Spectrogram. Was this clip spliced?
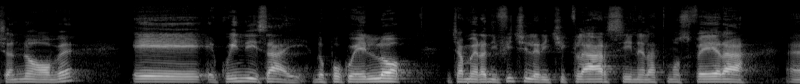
no; 0 cuts

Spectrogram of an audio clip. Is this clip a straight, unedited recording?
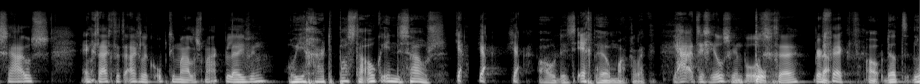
no; 2 cuts; at 4.7 s, 5.9 s

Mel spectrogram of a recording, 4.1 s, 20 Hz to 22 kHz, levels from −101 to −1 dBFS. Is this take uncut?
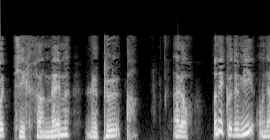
no; 1 cut; at 1.9 s

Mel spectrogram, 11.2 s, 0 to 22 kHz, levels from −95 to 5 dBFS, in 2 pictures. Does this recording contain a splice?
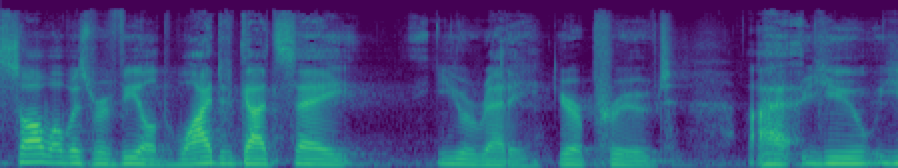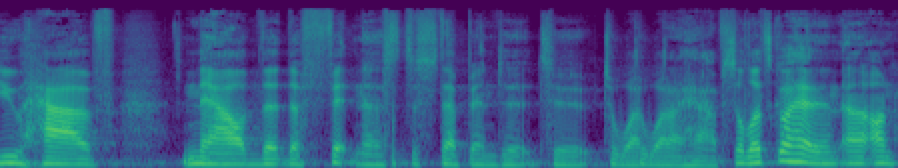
yes; 4 cuts; at 2.7 s, 3.4 s, 5.0 s, 9.6 s

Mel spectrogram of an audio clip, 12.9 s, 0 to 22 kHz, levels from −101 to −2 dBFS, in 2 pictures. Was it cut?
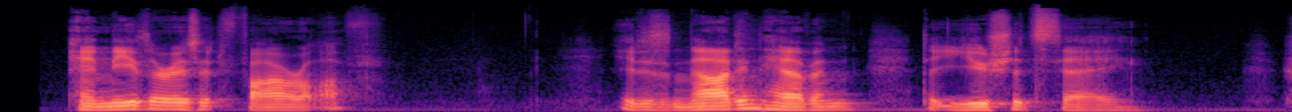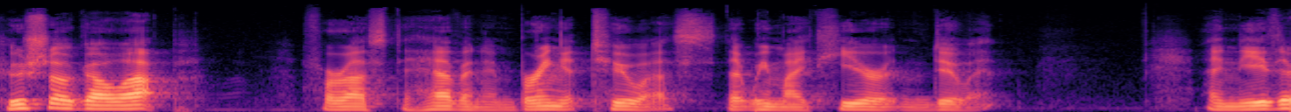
no; 0 cuts

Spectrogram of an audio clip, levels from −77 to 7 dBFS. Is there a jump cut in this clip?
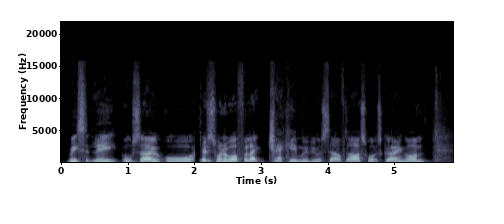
yes; 2 cuts; at 2.0 s, 4.3 s

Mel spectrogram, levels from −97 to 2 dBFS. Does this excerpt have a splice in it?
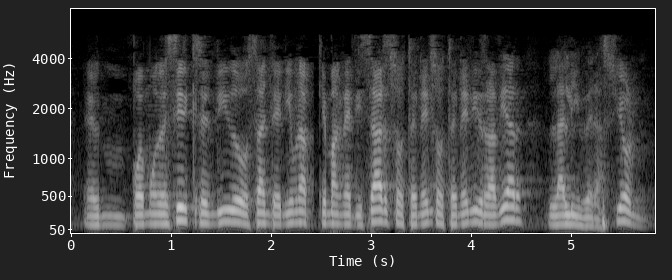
yes; 4 cuts; at 1.2 s, 2.0 s, 2.4 s, 3.6 s

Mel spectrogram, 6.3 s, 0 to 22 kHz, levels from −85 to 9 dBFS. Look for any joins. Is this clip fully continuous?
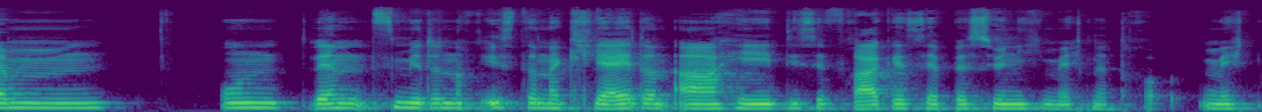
yes; 0 cuts

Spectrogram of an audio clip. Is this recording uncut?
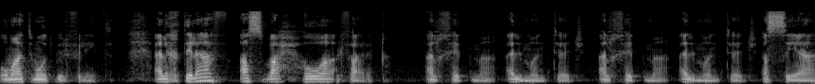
no; 3 cuts; at 1.5 s, 3.4 s, 5.9 s

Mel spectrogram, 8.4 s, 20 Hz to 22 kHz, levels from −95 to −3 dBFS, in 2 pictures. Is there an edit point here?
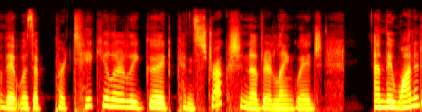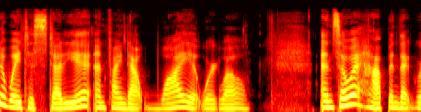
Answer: yes; 1 cut; at 6.4 s

